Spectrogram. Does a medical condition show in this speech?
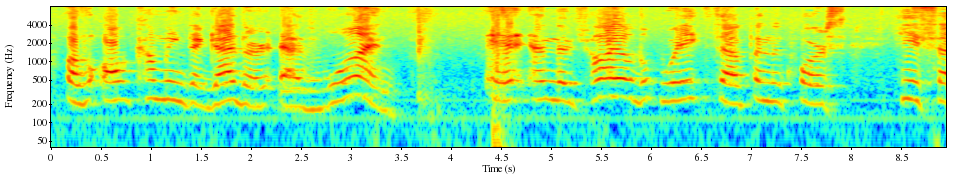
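Yes: cerebral palsy.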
